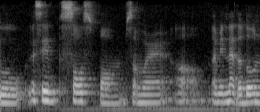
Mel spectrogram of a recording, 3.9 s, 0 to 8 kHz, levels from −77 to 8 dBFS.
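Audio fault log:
No faults found in this speech.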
